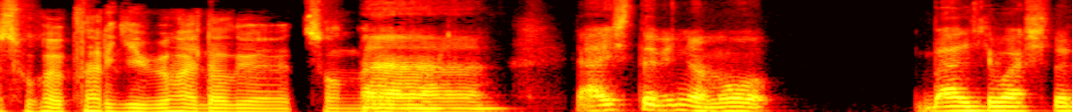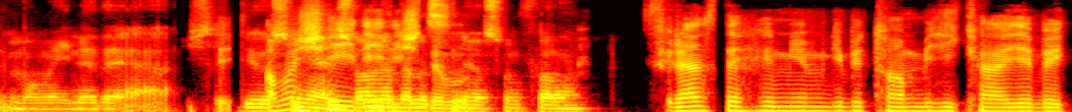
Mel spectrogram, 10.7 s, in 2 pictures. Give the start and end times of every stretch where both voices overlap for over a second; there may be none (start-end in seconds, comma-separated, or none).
6.3-7.7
